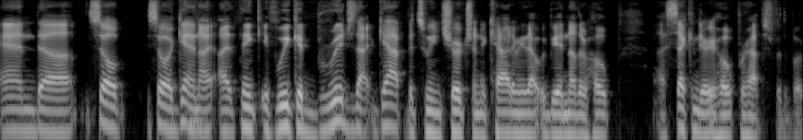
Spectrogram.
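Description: In a very clean recording with a silent background and a dry, close sound with no echo, a man with a Pacific Northwest accent talks at a fairly quick pace in a medium-pitched, bright, sharp tone with big swings in loudness. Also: ordinary pitch variation. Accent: American, Pacific Northwest. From Malaysia, then Portland, Oregon from age ten. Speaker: pastor and author. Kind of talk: interview about his book. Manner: halting, many repeated words.

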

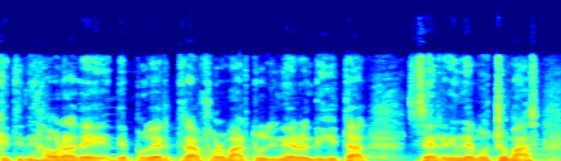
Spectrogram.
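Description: The man's voice sits very deep and low, moving with ordinary pitch variation. He talks at a fairly quick pace over a quiet background. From Cuba. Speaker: podcaster and stage performer. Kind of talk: casual chat. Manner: animated.

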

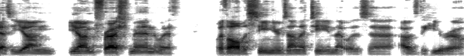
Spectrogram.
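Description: A man with an American accent and an unremarkable speaking voice talks at a moderate pace and fairly low pitch over a quiet background. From Michigan. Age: 30s. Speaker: wrestling commentator. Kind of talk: casual chat. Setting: phone call.

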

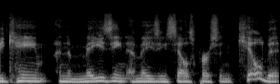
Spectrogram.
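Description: Somewhat breathy speech over a quiet background. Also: man. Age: 40s. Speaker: marketing CEO and podcast host. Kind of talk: casual interview chat. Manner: halting, many fillers.

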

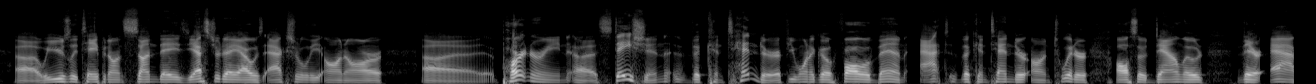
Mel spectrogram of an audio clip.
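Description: On a very clean recording with a silent background and a dry, close sound with no echo, a man talks in an unremarkable speaking voice at a medium pitch and a moderate pace. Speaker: sports podcast host. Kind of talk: solo sports talk podcast recapping games and stats. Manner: loose, chatty delivery with frequent filler 'uh' between stat rundowns; folksy, rambling sign-offs that repeat themselves.

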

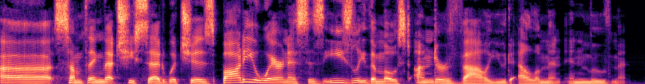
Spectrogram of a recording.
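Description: A woman with a fairly low voice speaks at a moderate pace with ordinary pitch variation, recorded very cleanly against a silent background. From Canada, outside Toronto, Azorean Portuguese family. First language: Portuguese. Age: 40s. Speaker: fitness and Pilates instructor. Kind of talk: interview. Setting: radio studio.

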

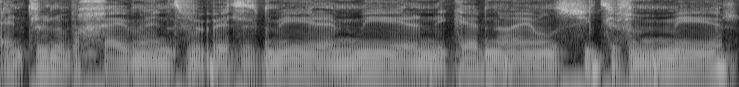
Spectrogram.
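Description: A man with a very deep, low pitch speaks with fairly even intonation. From Netherlands, Purmerend (North Holland). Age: 60s. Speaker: recovering addict. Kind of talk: personal testimony. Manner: halting.

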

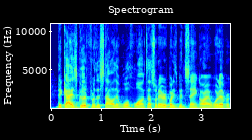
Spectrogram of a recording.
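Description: A man with an American accent at a very fast pace. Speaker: podcast host. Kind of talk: casual sports chat.

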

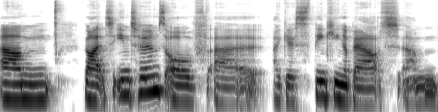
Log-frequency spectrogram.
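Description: A woman is speaking. She has an Australian accent. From Australia, Melbourne. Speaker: design operations manager. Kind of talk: interview.

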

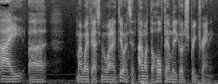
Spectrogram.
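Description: A very clean recording with a silent background of a man with an American accent, a very deep, low pitch and ordinary pitch variation. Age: 50s. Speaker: political candidate and former prosecutor. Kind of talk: interview. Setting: studio.

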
